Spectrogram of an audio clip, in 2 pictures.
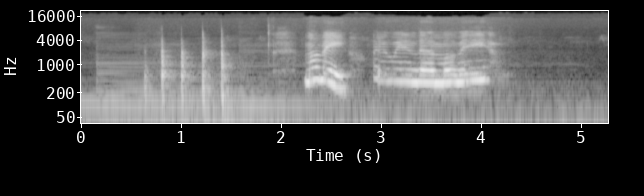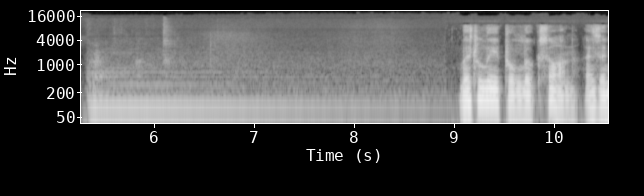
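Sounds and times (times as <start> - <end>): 
knocking on a bathroom door: 0.6 - 1.6
speech: 2.2 - 4.2, 9.1 - 10.5.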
